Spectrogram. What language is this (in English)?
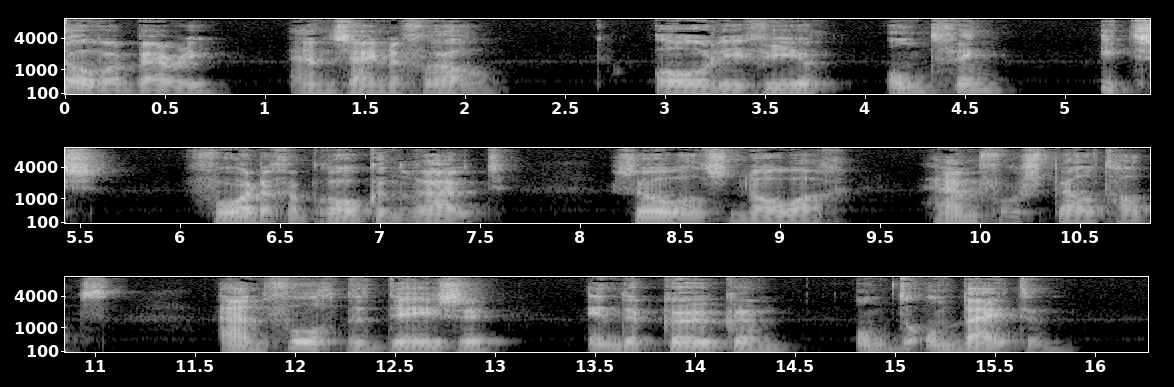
Dutch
